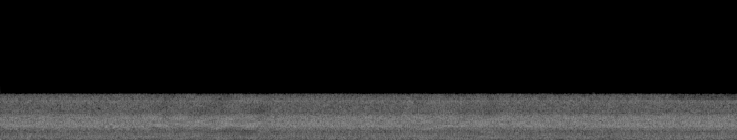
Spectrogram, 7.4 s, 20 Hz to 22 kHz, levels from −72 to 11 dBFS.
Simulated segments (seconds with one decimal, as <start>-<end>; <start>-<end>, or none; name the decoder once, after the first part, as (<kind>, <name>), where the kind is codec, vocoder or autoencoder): 1.5-2.7 (codec, DAC); 4.1-5.1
